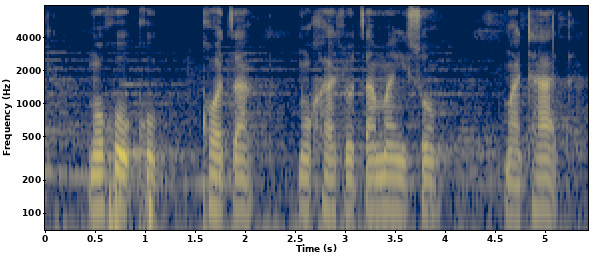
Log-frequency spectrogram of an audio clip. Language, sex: Tswana, male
